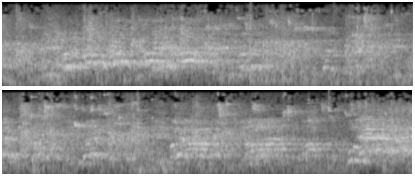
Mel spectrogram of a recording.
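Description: Live sound of a basketball game on a hardwood court: a ball bouncing, with players and the bench calling out.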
